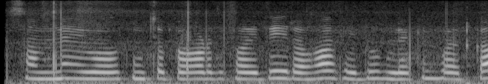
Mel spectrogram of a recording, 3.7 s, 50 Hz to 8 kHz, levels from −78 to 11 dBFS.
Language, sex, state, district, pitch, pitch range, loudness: Hindi, female, Himachal Pradesh, Shimla, 235 Hz, 230-250 Hz, -17 LUFS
